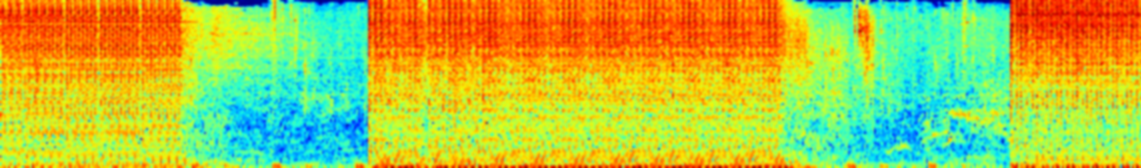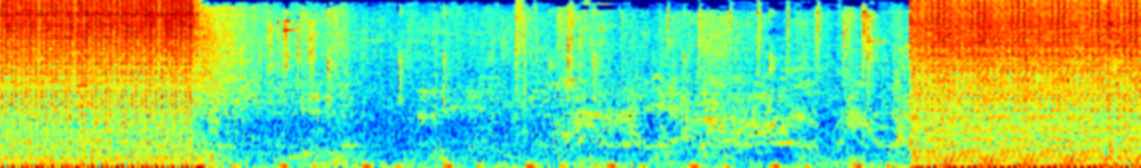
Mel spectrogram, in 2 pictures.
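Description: Explosions boom and fire roars.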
